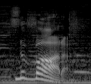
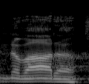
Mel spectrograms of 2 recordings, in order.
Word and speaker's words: Nevada: All coming as Trump on Wednesday night committed a swing state faux, pronouncing Nevada, Nevada. It has to be Nevada, right?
